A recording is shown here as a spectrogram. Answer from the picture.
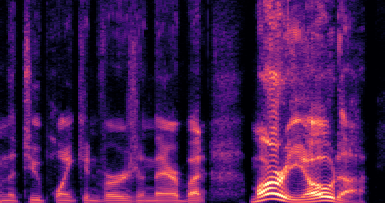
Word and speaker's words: Mariota: two-point conversion there, but Mariota, maybe I should be pronouncing that T a little bit more distinctly based on how Collinssworth kept hitting the Mario today.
